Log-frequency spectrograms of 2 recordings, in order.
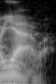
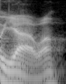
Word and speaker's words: Yahowah: W again uh and the W is pronounced as an o sound as it is in Torah as it is in shalom and since the Torah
